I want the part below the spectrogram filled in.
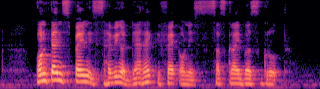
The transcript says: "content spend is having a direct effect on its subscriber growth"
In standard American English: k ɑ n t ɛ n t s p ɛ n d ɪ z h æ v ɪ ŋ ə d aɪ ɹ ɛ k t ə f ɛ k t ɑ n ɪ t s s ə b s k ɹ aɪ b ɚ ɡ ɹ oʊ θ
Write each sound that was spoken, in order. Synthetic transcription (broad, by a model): k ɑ n t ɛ n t s p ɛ n ɪ s h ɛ v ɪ ŋ ə d aɪ ɹ ɛ k t ə f ɛ k t ɑ n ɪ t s s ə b s k ɹ aɪ b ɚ ɡ ɹ oʊ t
